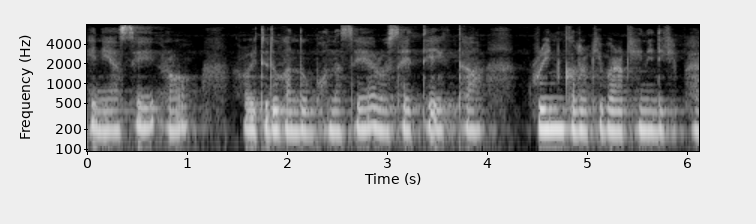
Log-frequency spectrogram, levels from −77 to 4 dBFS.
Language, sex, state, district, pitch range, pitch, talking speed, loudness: Nagamese, female, Nagaland, Dimapur, 195-210 Hz, 200 Hz, 205 wpm, -17 LUFS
